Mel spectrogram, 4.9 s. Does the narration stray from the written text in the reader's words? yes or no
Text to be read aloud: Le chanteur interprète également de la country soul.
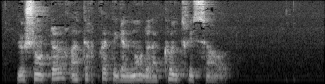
no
